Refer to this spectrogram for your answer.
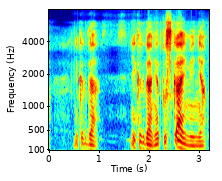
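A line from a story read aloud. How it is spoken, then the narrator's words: Whispered. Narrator (Russian): прошептала она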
